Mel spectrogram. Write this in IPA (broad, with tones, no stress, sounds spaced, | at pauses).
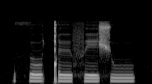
θ o˩ ǃ ɘ˩ f e˩ ʃ u˩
